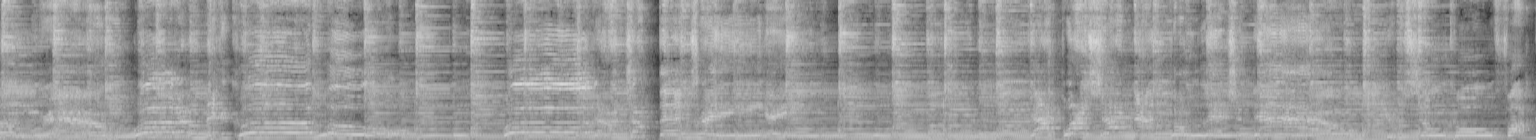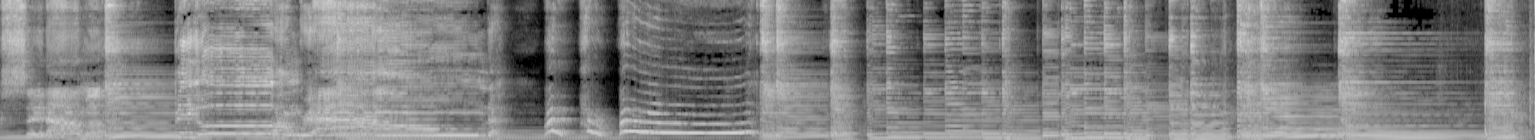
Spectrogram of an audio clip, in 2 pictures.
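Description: Live solo blues-rock song: a male singer with a strummed steel-string acoustic guitar. About two-thirds of the way through he holds one long high note that bends upward.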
